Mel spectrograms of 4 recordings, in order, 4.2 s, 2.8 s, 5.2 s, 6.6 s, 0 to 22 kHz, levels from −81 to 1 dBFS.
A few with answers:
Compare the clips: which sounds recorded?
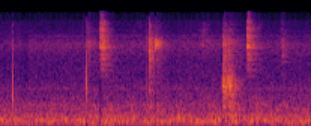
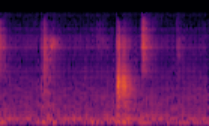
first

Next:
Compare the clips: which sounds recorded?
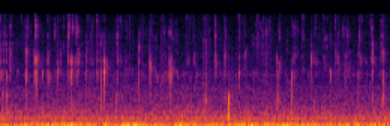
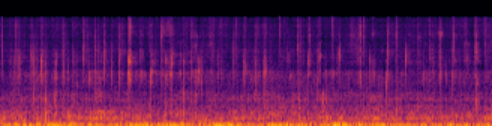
first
